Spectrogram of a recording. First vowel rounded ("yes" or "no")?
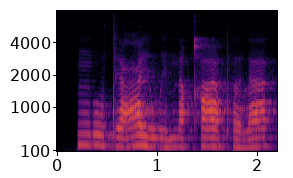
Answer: yes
